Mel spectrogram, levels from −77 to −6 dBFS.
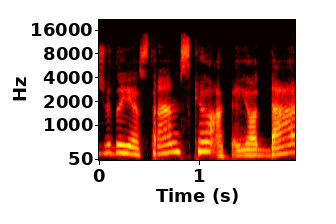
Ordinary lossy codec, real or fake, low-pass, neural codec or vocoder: MP3, 64 kbps; fake; 14.4 kHz; codec, 44.1 kHz, 2.6 kbps, DAC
